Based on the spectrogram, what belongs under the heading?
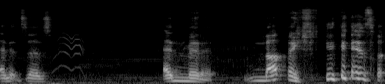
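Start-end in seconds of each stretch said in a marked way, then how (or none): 1.6-3.9 giggling, high, slow, words barely getting out. Reading a silly post aloud to another speaker, laughing while reading. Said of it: "I can't read this without laughing".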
